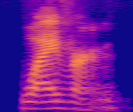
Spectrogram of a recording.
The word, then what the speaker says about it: wyvern: Doing pronunciation. All right, here we go. Wyvern.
